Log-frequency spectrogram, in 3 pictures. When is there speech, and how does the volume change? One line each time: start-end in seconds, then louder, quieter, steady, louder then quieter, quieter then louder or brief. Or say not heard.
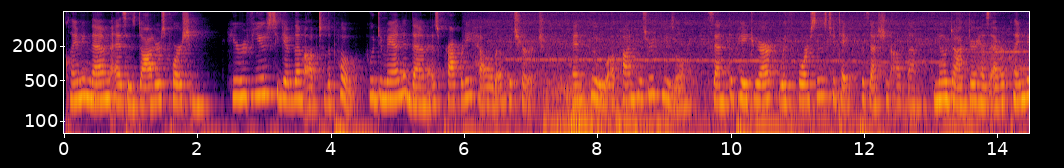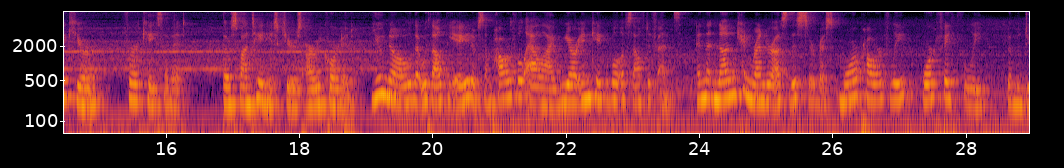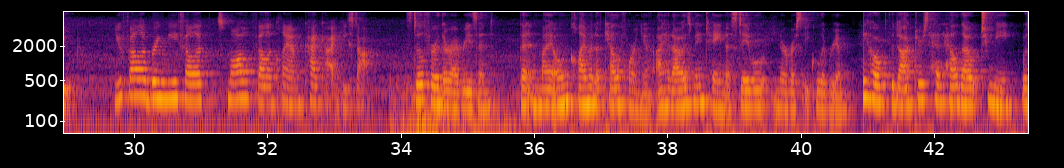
0.0-33.5 steady
34.1-43.3 steady.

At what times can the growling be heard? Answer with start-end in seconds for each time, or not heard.
not heard.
